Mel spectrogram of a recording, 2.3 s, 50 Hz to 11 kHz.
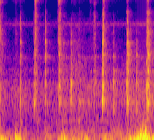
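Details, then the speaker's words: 4L60E transmission core teardown, likely early 2000s with washer-style reaction shaft; uneven dry clicks about three a second as the shaft is rotated by hand; reaction shaft teeth badly grooved and worn out, shaft needs replacing. "That's reaction shafts wore out. Alright. If you see how bad the teeth are grooved, that reaction shaft needs to be replaced."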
